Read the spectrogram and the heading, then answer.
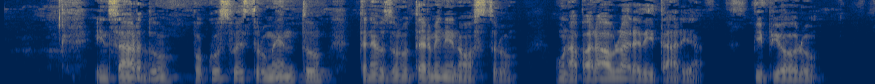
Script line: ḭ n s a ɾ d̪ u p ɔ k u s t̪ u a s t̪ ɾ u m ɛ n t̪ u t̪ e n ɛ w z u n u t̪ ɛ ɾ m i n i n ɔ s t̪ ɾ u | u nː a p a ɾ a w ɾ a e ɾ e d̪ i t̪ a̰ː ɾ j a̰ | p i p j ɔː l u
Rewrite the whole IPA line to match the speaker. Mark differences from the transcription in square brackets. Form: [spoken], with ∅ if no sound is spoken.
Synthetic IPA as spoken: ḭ n s a ɾ d̪ u p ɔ k u s t̪ u [i] s t̪ ɾ u m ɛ n t̪ u t̪ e n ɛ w z u n u t̪ ɛ ɾ m i n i n ɔ s t̪ ɾ u | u [n] a p a ɾ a w [l] a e ɾ e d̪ i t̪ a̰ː ɾ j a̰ | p i p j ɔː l u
